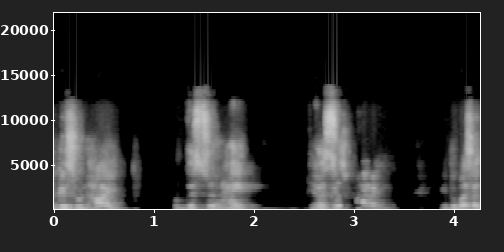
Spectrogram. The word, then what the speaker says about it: Gesundheit: Bacanya Gesundheit.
